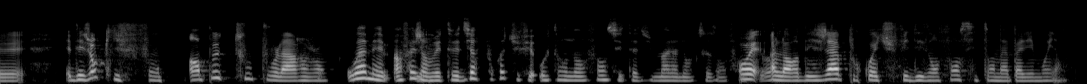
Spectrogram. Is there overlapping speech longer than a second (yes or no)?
no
